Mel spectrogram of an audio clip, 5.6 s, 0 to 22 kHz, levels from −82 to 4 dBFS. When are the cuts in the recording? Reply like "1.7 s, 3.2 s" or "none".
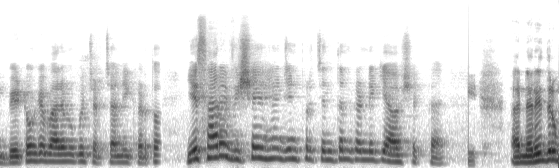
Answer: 1.6 s, 4.7 s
